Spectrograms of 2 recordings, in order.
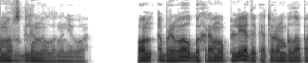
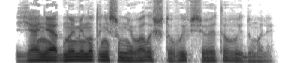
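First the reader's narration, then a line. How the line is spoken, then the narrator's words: Calm. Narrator (Russian): спокойно ответила Джемма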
